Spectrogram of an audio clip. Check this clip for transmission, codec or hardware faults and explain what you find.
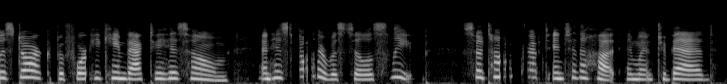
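Lost AMR speech frames occur three times. At 0.85 s, about 40 ms goes missing, heard as a drop to near silence. From 2.87 to 3.14 s, losses scatter over 240 ms, the longest run 80 ms. From 4.99 to 5.37 s, they scatter over 280 ms, the longest run 100 ms. Corrupted frames failed their checks. The decoder reused old pitch and tract settings at falling gain. The sound drops to near silence within two frames, then returns weak or rough. The wideband codec itself sounds clean, as expected from a high AMR-WB rate.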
